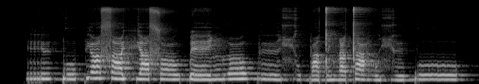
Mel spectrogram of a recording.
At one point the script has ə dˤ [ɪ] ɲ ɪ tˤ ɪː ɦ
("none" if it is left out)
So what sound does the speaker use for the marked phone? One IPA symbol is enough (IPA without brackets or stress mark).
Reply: ə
